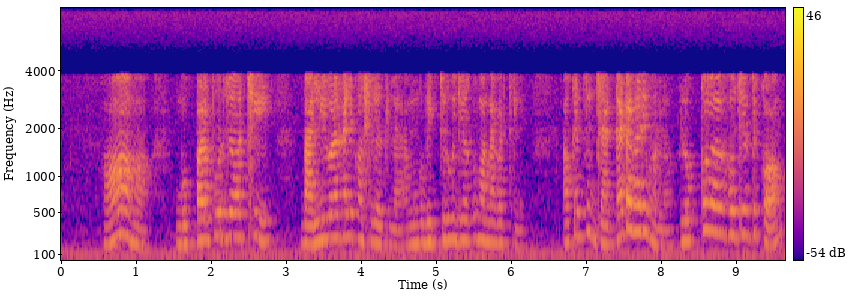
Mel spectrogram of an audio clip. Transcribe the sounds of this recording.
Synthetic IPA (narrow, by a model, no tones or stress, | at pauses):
hɔ̃ɦɔ̃ | ɡopaɭpuɾd͡ʒɔɔt͡ʃʰi | baliɡɔɭakʰalikʰɔsiɡɔt̪ʰilaa̰mɔŋkubʱit̪uɾukud͡ʒibakumɔnakɔɾt̪ʰile | awkenit̪ud͡ʒaɡaʈabʱaɾibʱɔlɔlokɔkʰɔwt͡ʃʰiat̪ʰekɔm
